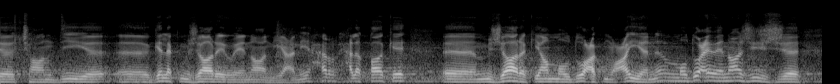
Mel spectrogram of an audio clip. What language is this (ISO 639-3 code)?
ara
